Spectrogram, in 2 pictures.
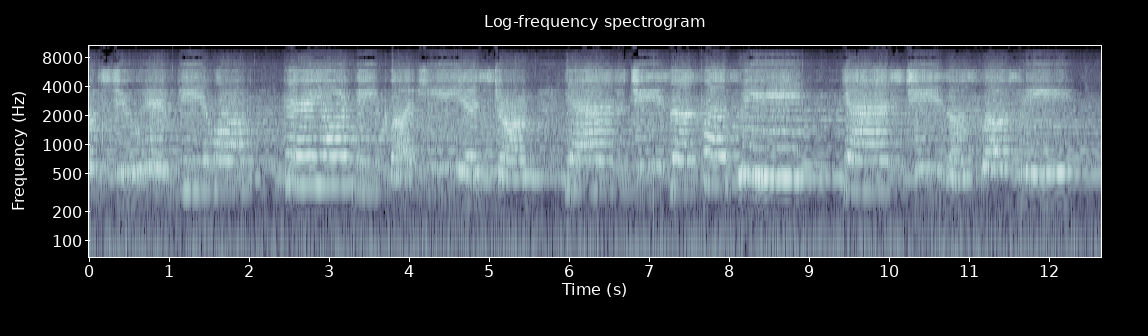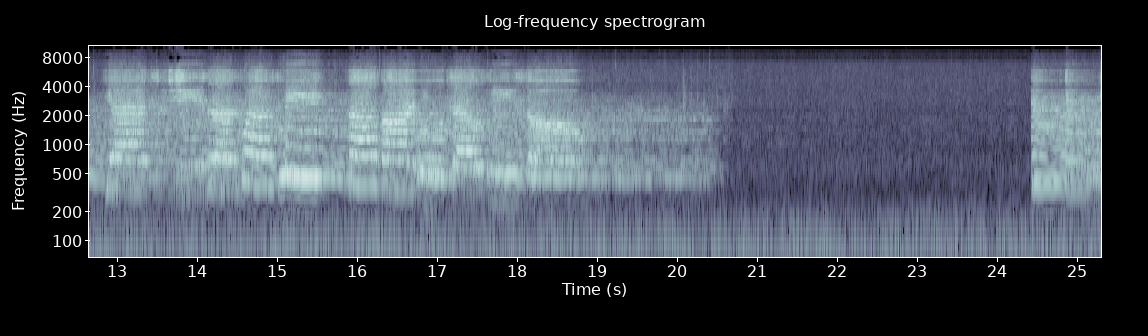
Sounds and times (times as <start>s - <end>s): Synthetic singing: 0.0s - 12.3s, 12.9s - 18.9s
Child singing: 0.0s - 18.9s
Music: 0.0s - 20.6s, 24.4s - 25.3s.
